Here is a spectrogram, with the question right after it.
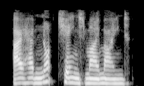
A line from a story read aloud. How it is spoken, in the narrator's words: she said, her voice cold as the night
